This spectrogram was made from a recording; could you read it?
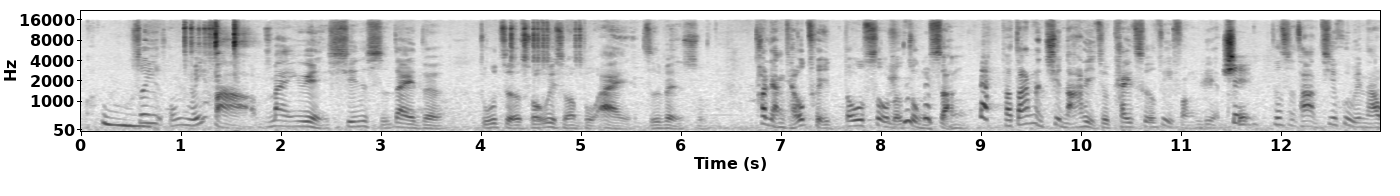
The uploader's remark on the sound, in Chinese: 本集於開放式場地錄音，難免受環境音干擾，還請包涵見諒。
